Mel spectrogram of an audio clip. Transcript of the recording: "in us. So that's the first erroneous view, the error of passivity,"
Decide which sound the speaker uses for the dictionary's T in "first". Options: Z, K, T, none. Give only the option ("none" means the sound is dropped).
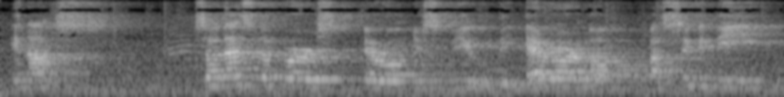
T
